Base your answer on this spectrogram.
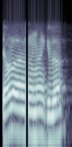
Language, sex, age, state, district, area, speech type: Tamil, male, 18-30, Tamil Nadu, Erode, rural, conversation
